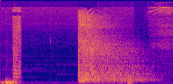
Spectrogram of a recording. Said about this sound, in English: We have two different farts.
